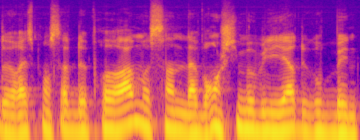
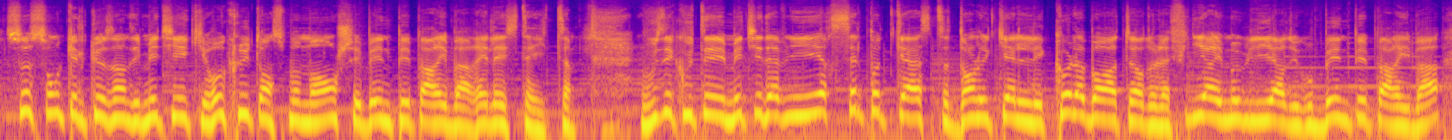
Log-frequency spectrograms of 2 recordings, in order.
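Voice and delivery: higher-pitched, steady presenter read; podcast intro read; 5 semitones higher than usual. Acted. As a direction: announce the show like a radio host, pitched up. (voix de présentation de podcast)

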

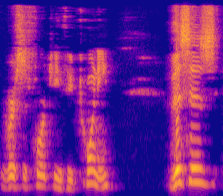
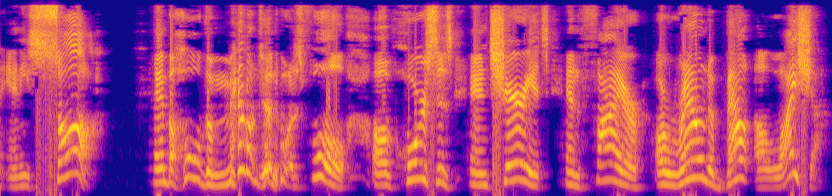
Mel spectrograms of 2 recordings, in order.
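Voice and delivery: slow, loud, rising with wonder; awed proclamation; 3 semitones higher, 7 dB louder, slower than usual. Acted. Preacher reading the vision of fire, slow and booming. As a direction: unveil the fiery host slowly and grandly.

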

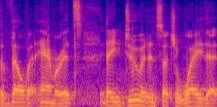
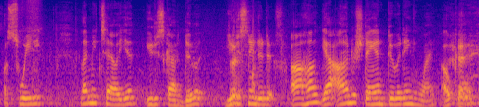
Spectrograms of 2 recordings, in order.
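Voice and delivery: sweet Oklahoma voice pitched higher, coaxing; sugar-coated Oklahoma pep talk, higher up; Mo Anderson impression; 7 semitones higher, faster than usual. Agent imitating the Velvet Hammer coaxing everyone, higher Oklahoma sweetness. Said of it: "she just talks like this".

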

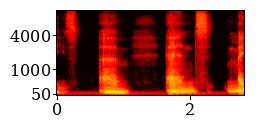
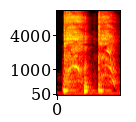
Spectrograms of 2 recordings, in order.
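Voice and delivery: sharp single cough; a dry cough that clears the throat; 4 dB louder than usual. Real, not acted. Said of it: "coughing here".

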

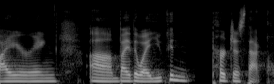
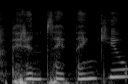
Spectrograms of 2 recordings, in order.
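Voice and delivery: put-on high, soft, scandalized old-lady question; mock an old fuddy-duddy who can't believe it; appalled old lady; 9 semitones higher, 5 dB quieter than usual. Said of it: "like an old fuddy-duddy".

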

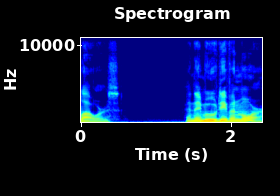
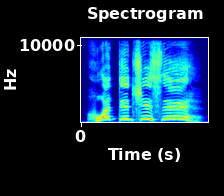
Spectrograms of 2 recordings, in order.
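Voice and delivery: Scottish shout; slower than usual. Acted. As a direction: bellow it, half scolding half proud. Max half-deaf asking.

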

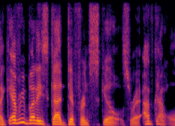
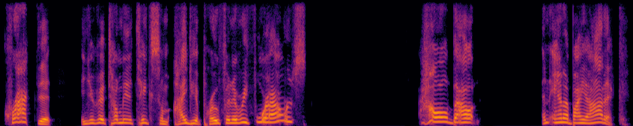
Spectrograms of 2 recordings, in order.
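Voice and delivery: much higher and louder indignant rant; outraged rant; 9 semitones higher, 4 dB louder than usual. Retold or imitated. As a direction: let the outrage climb and crack. Yelling at clinic over ibuprofen.

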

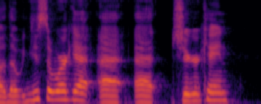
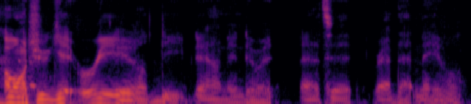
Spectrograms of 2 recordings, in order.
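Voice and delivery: much lower and softer, intimate; creepy murmur; 8 dB quieter than usual. Pretend. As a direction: coax in a low creepy hush. Creepy instructions as a bit.

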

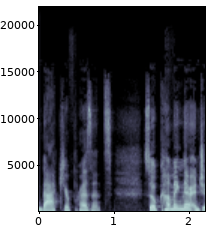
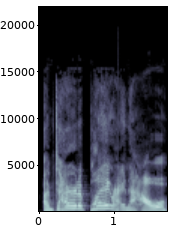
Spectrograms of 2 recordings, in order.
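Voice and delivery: drawn-out, higher-pitched mock complaint; exasperated judgment; 5 semitones higher, slower than usual. Fed-up parent to child during play, exasperated. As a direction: whine it slowly, fed up. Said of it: "comes out more like a judgment".

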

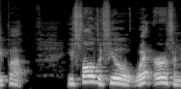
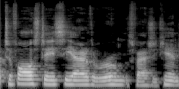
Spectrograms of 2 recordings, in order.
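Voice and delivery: ordinary talk, nothing marked

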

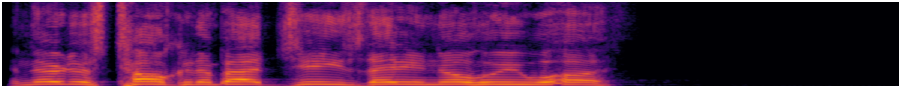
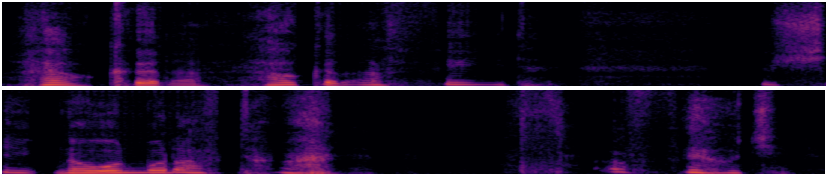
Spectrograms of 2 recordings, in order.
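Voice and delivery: ashamed Peter; 18 dB quieter than usual. Acted. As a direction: admit failure quietly. Peter confesses failure.

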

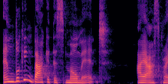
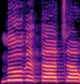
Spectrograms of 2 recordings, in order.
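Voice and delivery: much higher and louder taunting yell; mock yell; 10 semitones higher, 13 dB louder, slower than usual. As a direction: shout it from a passing car. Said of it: "they yell".

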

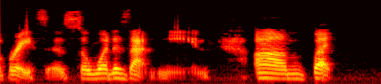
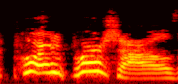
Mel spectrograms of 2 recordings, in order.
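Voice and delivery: mock pity; 8 semitones higher, 4 dB louder, slower than usual.

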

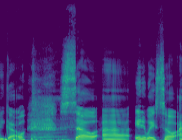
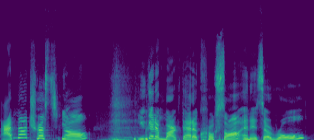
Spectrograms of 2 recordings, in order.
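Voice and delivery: sassy; 7 semitones higher than usual. Retold or imitated. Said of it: "No, I was like".

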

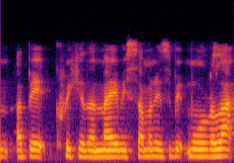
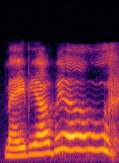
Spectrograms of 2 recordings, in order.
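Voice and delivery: higher voice, coaxing herself to hold back; a wry inner voice, pitched well up, with a slow teasing last bit; self pep talk; 9 semitones higher, slower than usual. Retold or imitated. Mother in labour telling herself not to push, higher coaxing inner voice. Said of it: "and I was like".

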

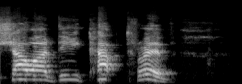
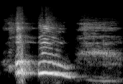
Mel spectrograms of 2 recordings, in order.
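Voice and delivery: a burst of high laughter; 5 dB louder than usual. Real, not acted. Laughing at barbecue plan.

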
